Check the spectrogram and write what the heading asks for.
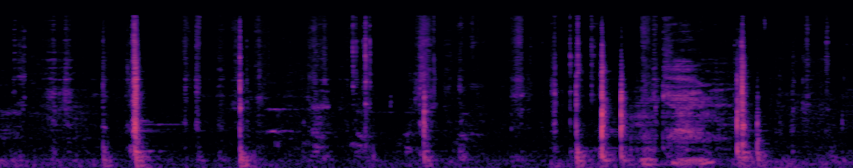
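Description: Metal clicks and knocks of drum brake shoes and their spring hardware being worked into place on the backing plate by hand: about half a dozen sharp clicks spread through, the loudest about a second and a half in.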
